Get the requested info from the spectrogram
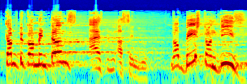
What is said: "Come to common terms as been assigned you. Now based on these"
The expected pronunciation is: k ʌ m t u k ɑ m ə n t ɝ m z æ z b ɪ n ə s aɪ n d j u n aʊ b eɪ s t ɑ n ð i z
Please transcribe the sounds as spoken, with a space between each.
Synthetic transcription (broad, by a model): k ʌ m t u k ɑ m ə n t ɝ m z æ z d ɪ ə s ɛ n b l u n aʊ b eɪ s t ɑ n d i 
